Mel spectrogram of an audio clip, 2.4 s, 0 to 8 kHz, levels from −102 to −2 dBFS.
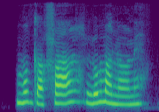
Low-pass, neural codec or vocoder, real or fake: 7.2 kHz; codec, 16 kHz, 1 kbps, FunCodec, trained on LibriTTS, 50 frames a second; fake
